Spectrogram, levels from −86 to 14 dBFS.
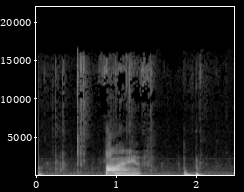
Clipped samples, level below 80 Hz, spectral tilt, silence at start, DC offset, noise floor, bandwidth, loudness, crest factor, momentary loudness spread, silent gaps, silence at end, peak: under 0.1%; -34 dBFS; -6.5 dB/octave; 0.05 s; under 0.1%; -38 dBFS; 16.5 kHz; -18 LUFS; 18 dB; 21 LU; none; 0.4 s; -2 dBFS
